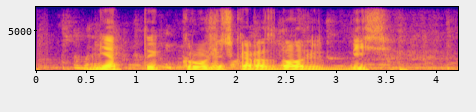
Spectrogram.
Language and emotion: Russian, neutral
